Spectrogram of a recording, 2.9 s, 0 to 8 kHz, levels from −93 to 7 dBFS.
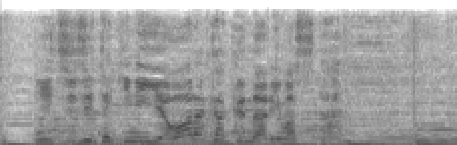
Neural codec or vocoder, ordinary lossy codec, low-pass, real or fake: none; AAC, 48 kbps; 7.2 kHz; real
